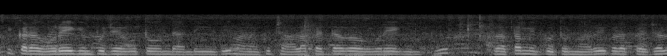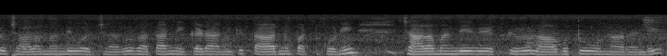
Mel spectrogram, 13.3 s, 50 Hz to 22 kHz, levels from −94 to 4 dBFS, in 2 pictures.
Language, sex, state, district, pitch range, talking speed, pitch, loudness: Telugu, female, Andhra Pradesh, Anantapur, 190-210 Hz, 115 wpm, 195 Hz, -37 LUFS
